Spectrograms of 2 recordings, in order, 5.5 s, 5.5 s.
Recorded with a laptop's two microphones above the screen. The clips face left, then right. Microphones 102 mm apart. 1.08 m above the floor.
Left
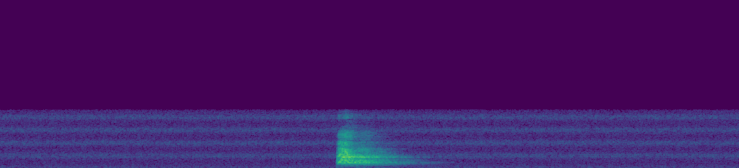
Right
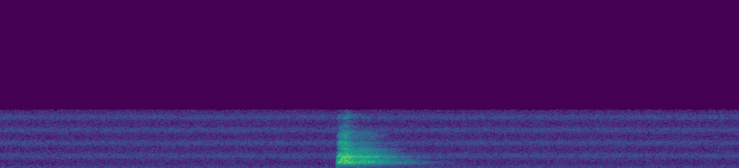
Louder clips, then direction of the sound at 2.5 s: Right 3 dB; 25° right (ahead or behind).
